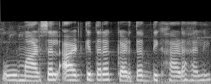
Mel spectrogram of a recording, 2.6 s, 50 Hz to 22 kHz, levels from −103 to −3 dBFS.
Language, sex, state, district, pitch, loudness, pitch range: Bajjika, female, Bihar, Vaishali, 230 Hz, -17 LUFS, 215-245 Hz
